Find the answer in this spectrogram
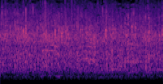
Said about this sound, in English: Let's give the Lord another hand clap. Come on now.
